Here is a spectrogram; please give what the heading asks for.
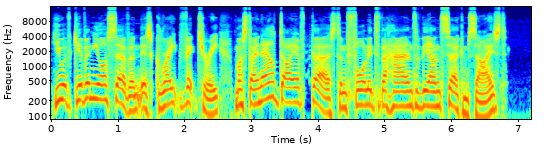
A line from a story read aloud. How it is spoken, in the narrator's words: Because he was very thirsty, he cried out to the Lord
